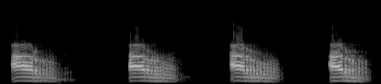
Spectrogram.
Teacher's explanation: अब जब रॉ अदा करती हैं तो क्या होता है, अर अर अर अर, तकरीर हो रही है, कपकपाना हो रहा है, थरथराना हो रहा है, ठीक है। ये बगैर ये किए आप अदा नहीं कर सकते इसको। · तकरीर जिससे हुरूफ की आवाज दोहरी जैसी मालूम हो, लेकिन असल में दोहरी नहीं होती, ठीक है, महसूस हमने ऐसा होता है, लेकिन एक्चुअली वो आपको लिटरली वैसा नहीं रहता।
